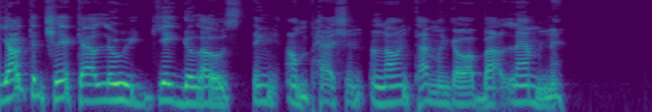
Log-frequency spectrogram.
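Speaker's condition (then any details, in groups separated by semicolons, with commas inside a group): Cerebral palsy; fine motor impairment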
